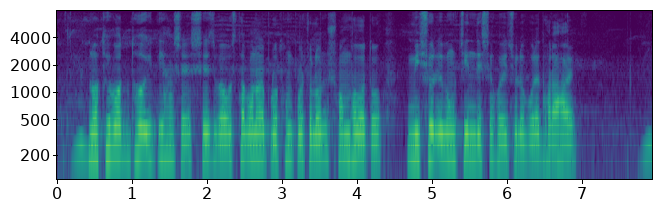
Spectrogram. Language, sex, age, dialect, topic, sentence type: Bengali, male, 25-30, Northern/Varendri, agriculture, statement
